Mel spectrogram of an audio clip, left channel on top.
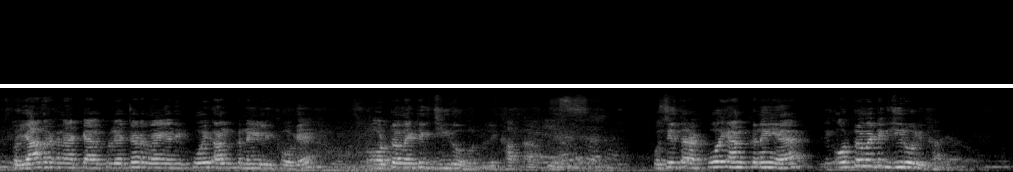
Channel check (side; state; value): left; silent; digital silence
